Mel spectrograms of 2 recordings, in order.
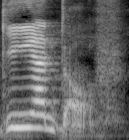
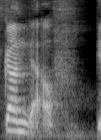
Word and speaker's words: Gandalf: It's not Gandalf. It's Gandalf. It's supposed to be, like, more the accent on the second syllable, but I suck at saying it, so, like, don't imitate what I'm trying to do.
